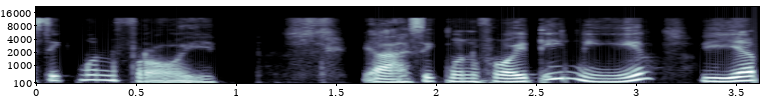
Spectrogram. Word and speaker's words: Sigmund Freud: Kalau menurut aliran psikoanalisa gitu ya, aliran psikoanalisa ini di ee dikembangkan ya konsepnya ini dari Sigmund Freud ya, bacanya adalah Sigmon Freud ya.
